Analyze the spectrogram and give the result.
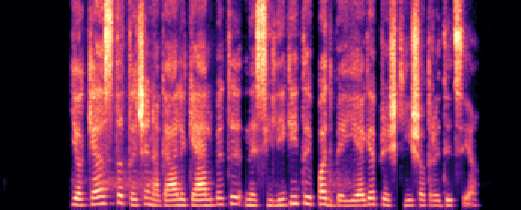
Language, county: Lithuanian, Klaipėda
